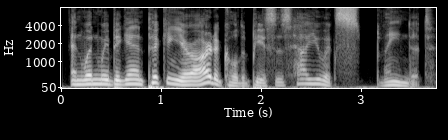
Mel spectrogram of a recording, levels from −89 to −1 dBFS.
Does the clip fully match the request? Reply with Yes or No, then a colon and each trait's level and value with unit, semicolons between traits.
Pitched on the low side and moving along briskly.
No: medium, 145 Hz; fast, 210 wpm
